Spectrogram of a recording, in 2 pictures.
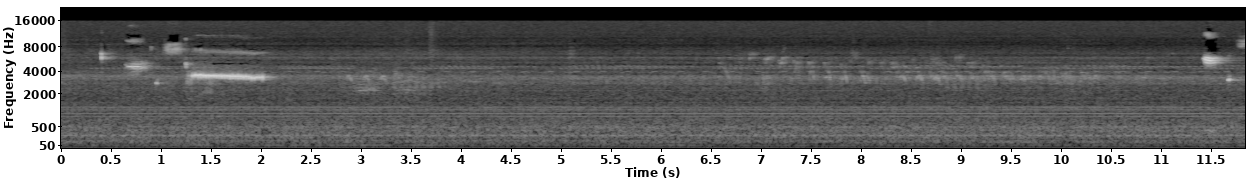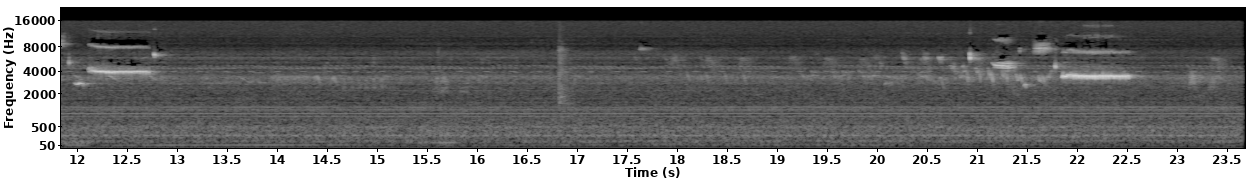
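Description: A small bird sings a short buzzy song close by, three times.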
